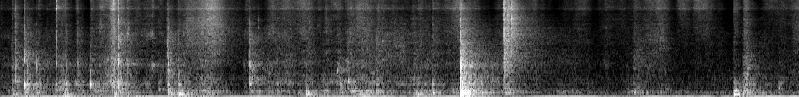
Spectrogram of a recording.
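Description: Cardboard boxes being handled: a boxed set slid and scraped against a corrugated shipping carton, with rubbing and several light knocks and one sharp knock about halfway through.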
